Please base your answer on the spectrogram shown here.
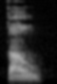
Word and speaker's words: tau: E vocês vão escutar falar taf o tempo todo. Em português o nome dessa letra é tau, ok? Eu vou falar taf, se vocês quiserem falar tau, aceito, ok?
